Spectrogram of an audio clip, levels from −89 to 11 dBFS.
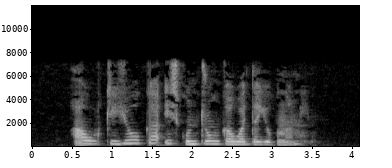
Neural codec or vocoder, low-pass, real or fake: none; 7.2 kHz; real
